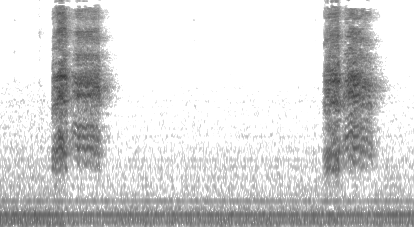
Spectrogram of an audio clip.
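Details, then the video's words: Loud parrot screaming: a harsh, raspy double scream, then a pause of about two seconds before another similar grating double scream, over a faint constant hum. "PARROT SCREAMING TOO LOUD | PARROT SCREAMING SOUNDS"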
